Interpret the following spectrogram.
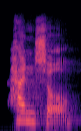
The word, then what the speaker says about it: Hentschel: Hentschel.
